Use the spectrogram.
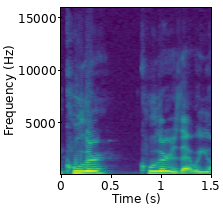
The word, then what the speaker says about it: KULR: to time bottoms he's still saying it wrong cooler cooler is that what you want me to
